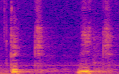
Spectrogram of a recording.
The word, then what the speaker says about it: technique: حتى la lettre N إلا كانت تبع CH, CH ne se prononce pas ch, ما كنقراوهاش ch, on prononce que. Alors technique, technique.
